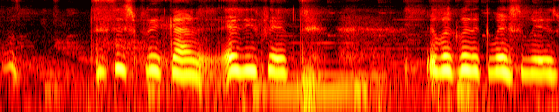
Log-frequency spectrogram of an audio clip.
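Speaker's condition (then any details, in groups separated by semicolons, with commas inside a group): Cerebral palsy; from prolonged birth, not sitting at six months, hands not opening well, walked only at ten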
